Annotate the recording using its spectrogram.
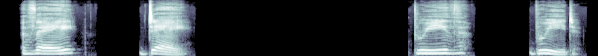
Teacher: some non-native speakers incorrectly pronounce the voiced th as a d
